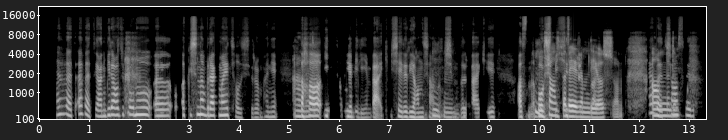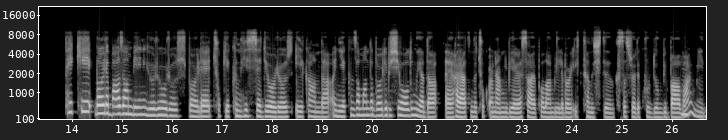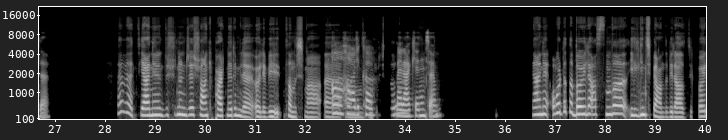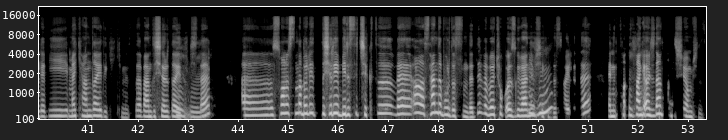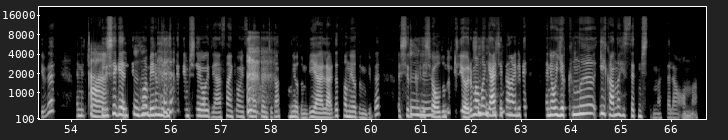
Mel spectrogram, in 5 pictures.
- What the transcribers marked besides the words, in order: tapping; chuckle; chuckle
- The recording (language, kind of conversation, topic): Turkish, podcast, Yeni tanıştığın biriyle hızlı bağ kurmak için ne yaparsın?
